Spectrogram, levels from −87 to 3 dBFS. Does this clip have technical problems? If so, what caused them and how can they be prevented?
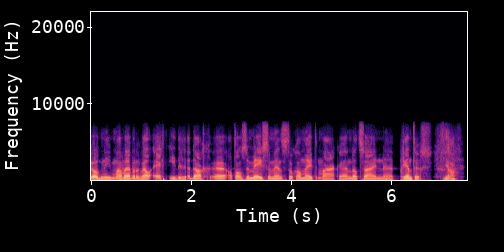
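Yes. Lost AMR speech frames: radio errors corrupted single 20 ms frames, which then failed their checksum. The decoder covered each gap by reusing the last good pitch and vocal tract settings at lowered gain. The result is a brief dip or warble at 1.89–1.99 s, after "hebben er wel echt", and at 4.51–4.64 s, after "mensen toch al mee". Better radio coverage and stronger channel protection would keep bit errors from reaching the decoder.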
